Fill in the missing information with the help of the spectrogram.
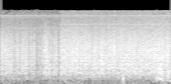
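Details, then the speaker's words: Amplified microelectrode recording of neural activity as the electrode is advanced through the brain during deep brain stimulation surgery for facial dystonia: dense rain-like crackling with faint pops, used to map brain areas by their firing signatures. "so we advance a recording electrode first through the brain and different areas of the brain have different signatures of neural activity so you're listening to the electrical amplification of neural activity"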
